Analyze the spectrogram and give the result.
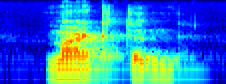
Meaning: plural of markt
- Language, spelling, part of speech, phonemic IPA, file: Dutch, markten, noun, /ˈmɑrᵊktə(n)/, Nl-markten.ogg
